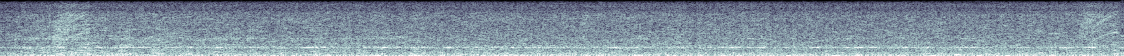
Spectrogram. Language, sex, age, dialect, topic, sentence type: Maithili, male, 25-30, Bajjika, agriculture, question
